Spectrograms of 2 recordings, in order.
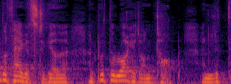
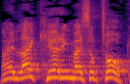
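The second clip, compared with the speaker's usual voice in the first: laughing through the words, higher, louder and slow; self-delighted laugh; 10 semitones higher, 10 dB louder than usual. Acted. Vain Rocket laughing as he boasts about talking. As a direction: chuckle while admiring yourself.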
